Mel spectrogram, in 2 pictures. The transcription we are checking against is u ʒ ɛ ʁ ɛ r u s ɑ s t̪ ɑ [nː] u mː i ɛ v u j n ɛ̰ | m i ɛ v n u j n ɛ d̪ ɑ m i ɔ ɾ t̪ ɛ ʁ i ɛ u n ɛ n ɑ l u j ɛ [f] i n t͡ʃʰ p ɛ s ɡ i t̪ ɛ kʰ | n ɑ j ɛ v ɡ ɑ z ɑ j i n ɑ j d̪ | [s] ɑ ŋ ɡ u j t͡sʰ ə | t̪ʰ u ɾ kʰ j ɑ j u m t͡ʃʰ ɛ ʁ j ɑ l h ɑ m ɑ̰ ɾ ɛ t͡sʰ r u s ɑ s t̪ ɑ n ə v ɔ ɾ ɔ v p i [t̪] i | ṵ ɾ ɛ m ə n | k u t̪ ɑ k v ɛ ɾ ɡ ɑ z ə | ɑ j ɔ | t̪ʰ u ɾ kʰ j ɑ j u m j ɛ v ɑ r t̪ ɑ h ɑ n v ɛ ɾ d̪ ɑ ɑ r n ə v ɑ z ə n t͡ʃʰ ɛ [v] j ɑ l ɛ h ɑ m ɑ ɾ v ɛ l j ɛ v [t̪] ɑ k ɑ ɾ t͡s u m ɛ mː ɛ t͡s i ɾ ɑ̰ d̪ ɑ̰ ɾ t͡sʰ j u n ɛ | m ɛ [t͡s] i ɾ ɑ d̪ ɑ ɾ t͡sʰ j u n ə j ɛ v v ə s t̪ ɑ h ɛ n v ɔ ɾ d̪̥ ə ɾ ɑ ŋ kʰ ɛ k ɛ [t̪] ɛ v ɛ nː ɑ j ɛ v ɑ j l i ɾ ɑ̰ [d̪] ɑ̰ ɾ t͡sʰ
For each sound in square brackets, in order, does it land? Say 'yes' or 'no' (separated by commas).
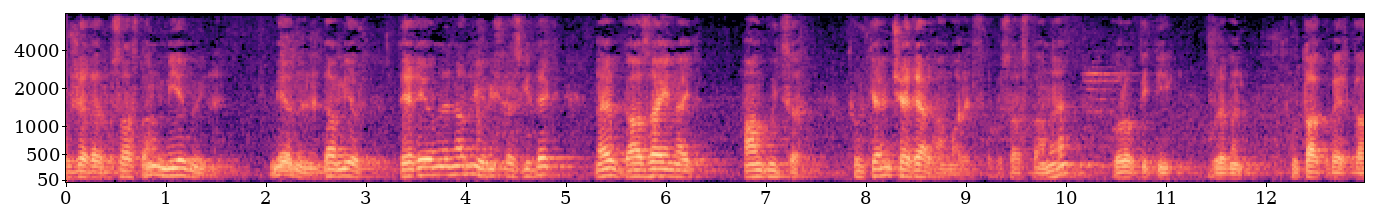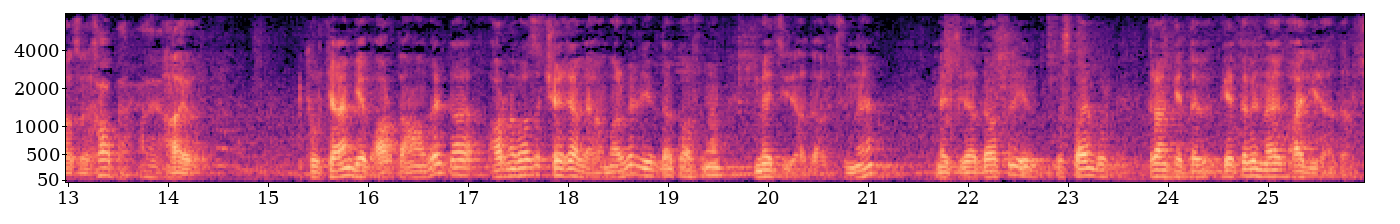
no, no, no, yes, no, no, yes, yes, yes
